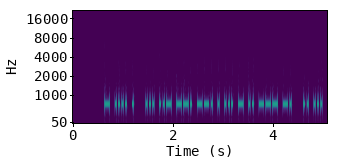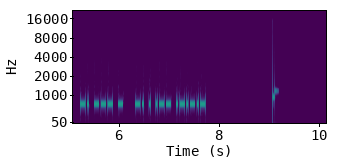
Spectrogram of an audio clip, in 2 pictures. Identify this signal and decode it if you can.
Morse code, heard as a keyed tone, about 34 wpm, 700 Hz. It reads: THE SUGGESTION IS NOT NEW.
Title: Sentences from Top 1600 Words 35wpm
